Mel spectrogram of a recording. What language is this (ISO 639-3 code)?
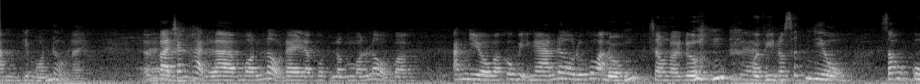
vie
